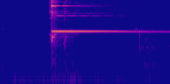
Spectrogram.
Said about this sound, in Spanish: Sonó el timbre.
